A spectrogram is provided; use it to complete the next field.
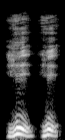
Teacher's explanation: এই হারটা আমরা হলকের শুরু থেকে পাতলা করে উচ্চারণ করব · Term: হাজের হি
